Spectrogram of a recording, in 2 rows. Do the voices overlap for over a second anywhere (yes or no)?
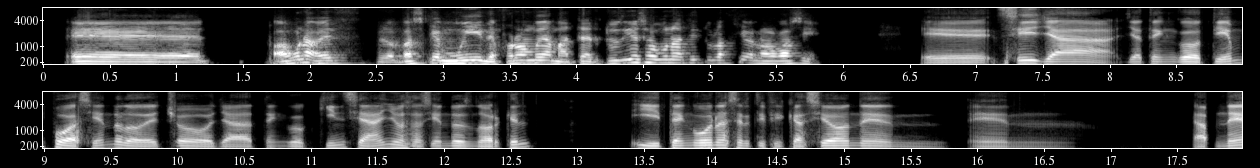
no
